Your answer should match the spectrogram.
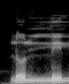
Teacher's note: نون تنوین کا ادغام بلا غنہ ہے، غننے کے بغیر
